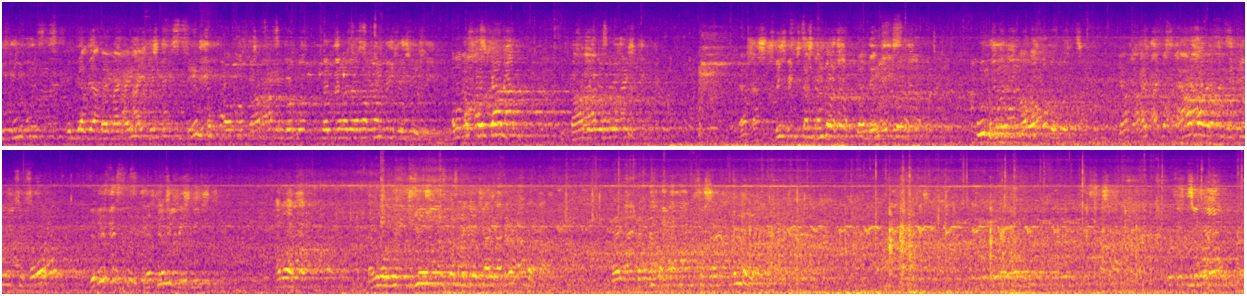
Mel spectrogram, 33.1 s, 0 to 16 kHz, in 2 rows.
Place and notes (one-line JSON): {"title": "Marktplatz, Halle (Saale), Deutschland - echos of a Monday demonstration", "date": "2016-10-24 19:45:00", "description": "Sound of a right wing party gathering (Montagsdemo) on Marktplatz, Halle. Only a few people are there, and what they say is hardly to understand because of the great echos between the church and surrounding houses. Trams also disturb their speeches periodically. It's cold and it rains\n(Sony PCM D50, Primo EM172)", "latitude": "51.48", "longitude": "11.97", "altitude": "90", "timezone": "Europe/Berlin"}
